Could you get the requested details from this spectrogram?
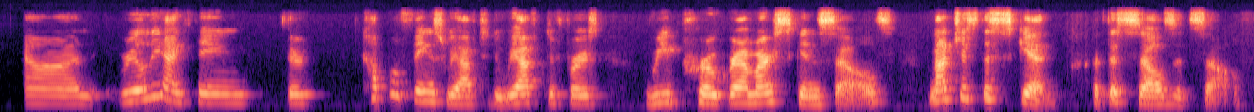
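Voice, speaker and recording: Speaking at a fairly slow pace in an ordinary speaking voice, the speaker uses lively intonation and big swings in loudness. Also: woman, fairly high pitch for a woman. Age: 60s. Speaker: skincare company founder. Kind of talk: casual chat.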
